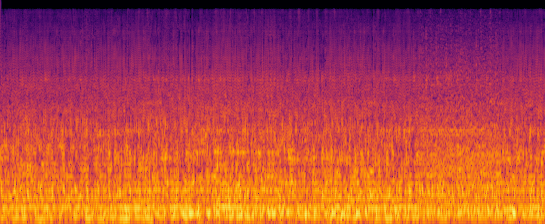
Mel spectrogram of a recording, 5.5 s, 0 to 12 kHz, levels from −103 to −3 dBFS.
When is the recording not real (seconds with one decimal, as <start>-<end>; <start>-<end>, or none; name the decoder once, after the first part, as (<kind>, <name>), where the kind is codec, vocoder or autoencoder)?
0.0-4.2 (vocoder, BigVGAN v2); 5.0-5.5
